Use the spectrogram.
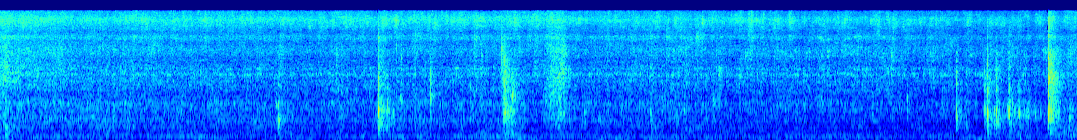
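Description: Coconut milk cooking with tilapia and turmeric in a pan, a steady quiet bubbling sizzle with occasional utensil clinks and scrapes, several in a quick cluster near the end, no voices.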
